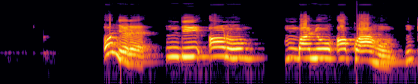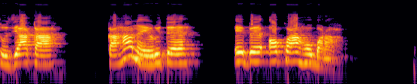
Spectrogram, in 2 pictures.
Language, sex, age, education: Igbo, male, 30-45, tertiary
